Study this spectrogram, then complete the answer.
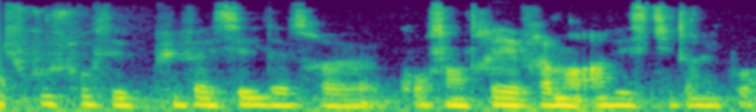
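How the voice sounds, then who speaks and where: A woman's very deep, low voice, somewhat breathy. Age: 20s. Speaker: university student. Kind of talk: student testimony. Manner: hesitant, many fillers.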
